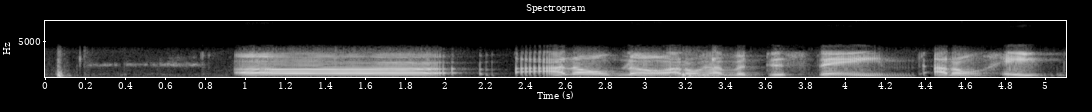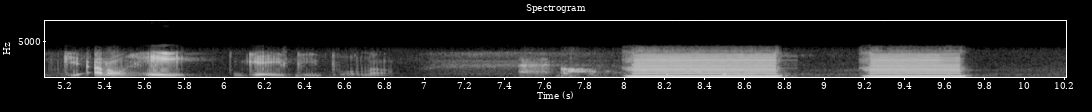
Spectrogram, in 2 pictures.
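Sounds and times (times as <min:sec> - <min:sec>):
speech: 0:01.0 - 0:01.2, 0:02.6 - 0:06.6
phone vibrating: 0:08.0 - 0:09.8.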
